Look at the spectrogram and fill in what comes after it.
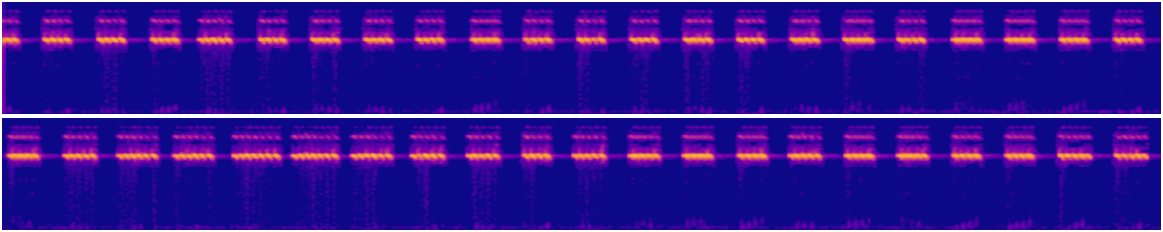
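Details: Two crickets produce a continuous series of piercing, evenly spaced chirps, around five per second, sounding close and dry with no other noises present.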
